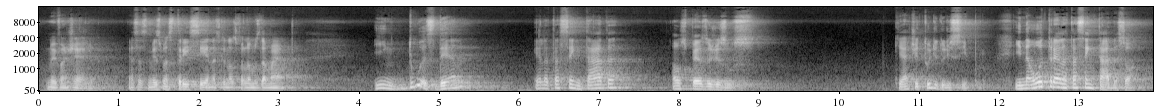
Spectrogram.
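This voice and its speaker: A Brazilian priest preaches in a relaxed, conversational way, his voice rising and falling through a wide, animated range. His tone is mellow and soft-edged. The sound rings out through a large church with a long, roomy echo. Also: fairly low pitch. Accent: Brazilian Portuguese. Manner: lively, chatty preaching with frequent rhetorical questions. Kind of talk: conversational homily. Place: church chapel near the tabernacle. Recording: reverberant church hall.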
